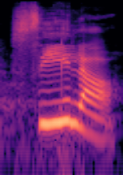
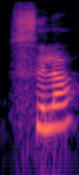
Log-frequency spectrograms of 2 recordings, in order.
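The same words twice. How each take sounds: First: सीला with ई held long and pressed. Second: सिला with a quick clipped इ; short quick ई. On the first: Teacher showing the class the long ई in सीला. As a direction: lean on the ई in सीला, stretch it. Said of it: "लंबा कर रहे हैं". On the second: Teacher contrasting the short इ in सिला with सीला. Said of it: "ई जो है वो जल्दी बोल रहे हैं". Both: Shown as a demonstration.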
